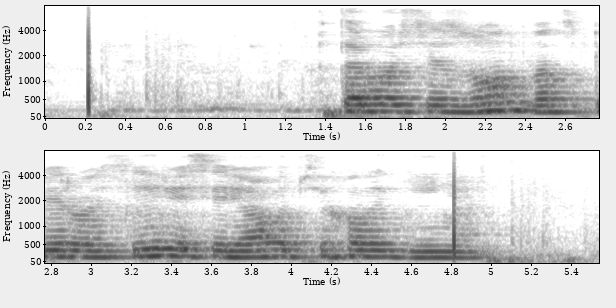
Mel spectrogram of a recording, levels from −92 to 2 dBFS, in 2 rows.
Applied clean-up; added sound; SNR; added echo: none; Fireworks; 13 dB; reverberation time 0.5 s.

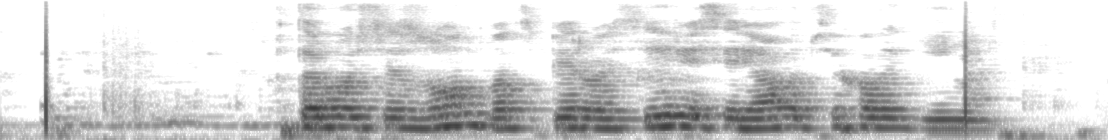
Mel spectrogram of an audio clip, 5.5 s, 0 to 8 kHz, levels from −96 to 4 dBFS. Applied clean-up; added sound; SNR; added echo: classical method WPE with log-MMSE.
